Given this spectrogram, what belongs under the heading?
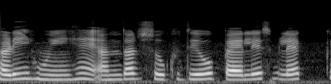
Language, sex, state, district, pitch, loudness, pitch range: Hindi, female, Maharashtra, Mumbai Suburban, 240 Hz, -16 LUFS, 225-255 Hz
